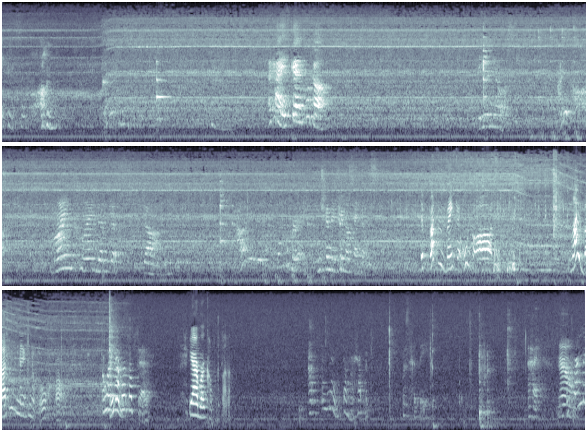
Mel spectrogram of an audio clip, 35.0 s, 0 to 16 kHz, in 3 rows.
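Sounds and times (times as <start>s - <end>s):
stand mixer humming: 0.0s - 26.1s
voices: 2.0s - 7.0s, 9.4s - 26.4s.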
